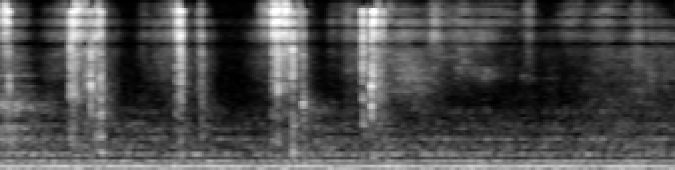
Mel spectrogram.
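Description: Light Seers Tarot cards riffled and shuffled in several quick bursts over a constant low background hum, faint and close, no one speaking.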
